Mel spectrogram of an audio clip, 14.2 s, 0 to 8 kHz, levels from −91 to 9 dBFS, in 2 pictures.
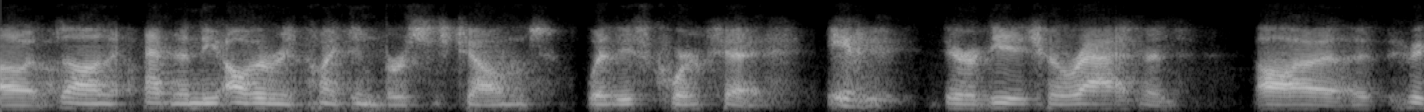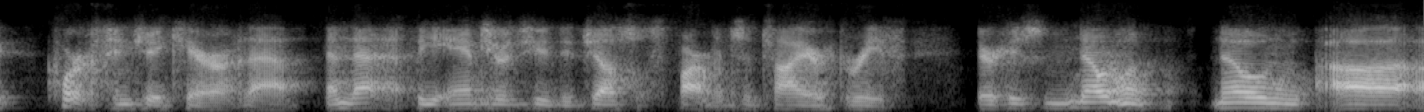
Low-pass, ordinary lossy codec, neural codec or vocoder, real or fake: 7.2 kHz; Opus, 16 kbps; codec, 16 kHz, 0.5 kbps, FunCodec, trained on LibriTTS, 25 frames a second; fake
